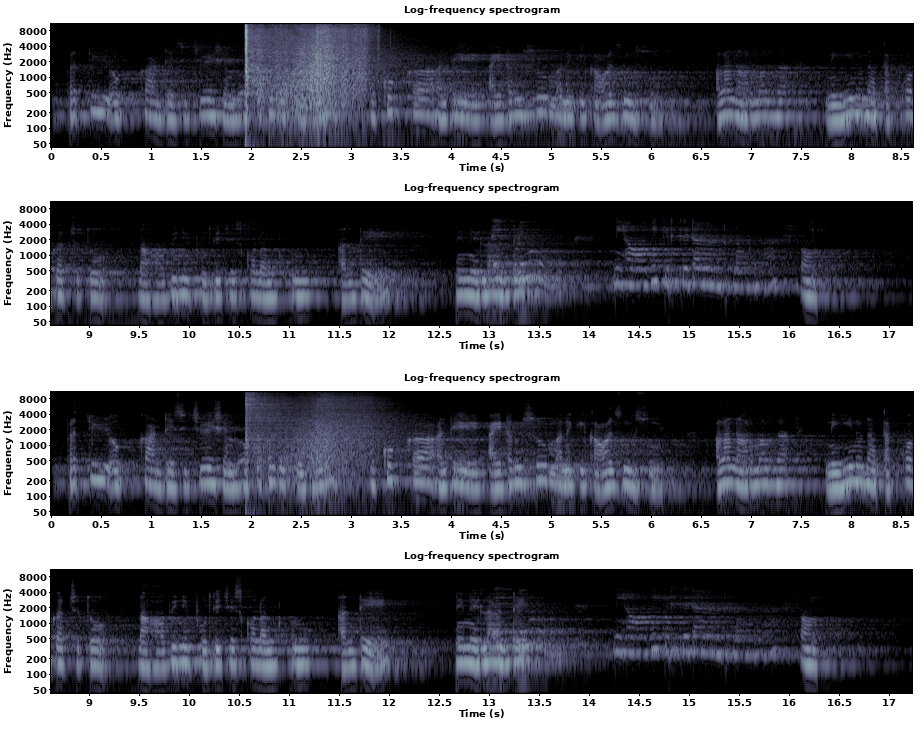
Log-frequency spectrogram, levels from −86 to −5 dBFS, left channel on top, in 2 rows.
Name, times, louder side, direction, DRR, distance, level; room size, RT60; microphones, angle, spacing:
voice 1, 0.2-6.2 6.6-7.4 7.7-9.2 9.5-12.0 12.7-13.4 16.1-16.3, right 2 dB, 35° right, 9 dB, 0.4 m, -45 dB
sound 1, 1.9-3.4 7.1-7.5, left 11 dB, 80° left, 0.3 m, -35 dB
voice 2, 13.0-14.0 14.2-16.1, left 1 dB, 25° left, 1 dB, 0.6 m, -50 dB
12.5 x 6.0 x 6.7 m, 2.7 s
head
